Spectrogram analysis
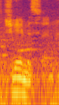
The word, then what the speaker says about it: JMSN: RB artist noon is Jameson we're simply spelled jmsn so it pronounces i was jeff jensen because there's been a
